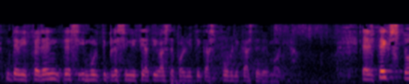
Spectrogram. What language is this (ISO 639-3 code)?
spa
